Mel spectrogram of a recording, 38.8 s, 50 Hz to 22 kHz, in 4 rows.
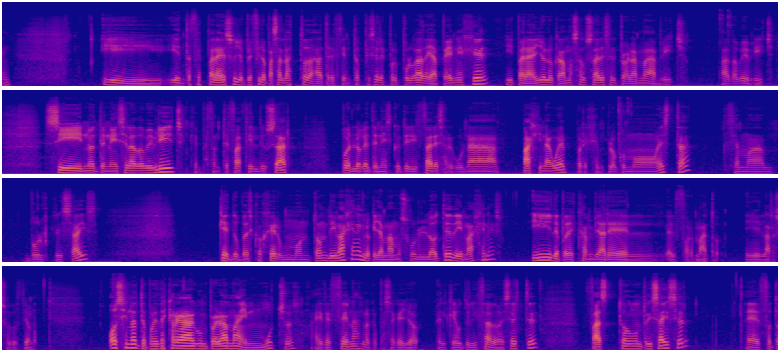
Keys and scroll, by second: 14.2 super+Tab.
